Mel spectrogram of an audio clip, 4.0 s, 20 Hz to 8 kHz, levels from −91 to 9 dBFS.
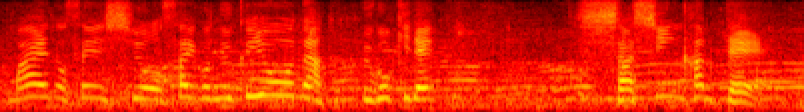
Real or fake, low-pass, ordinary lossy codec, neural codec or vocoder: real; none; none; none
